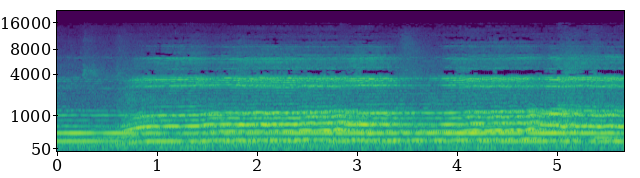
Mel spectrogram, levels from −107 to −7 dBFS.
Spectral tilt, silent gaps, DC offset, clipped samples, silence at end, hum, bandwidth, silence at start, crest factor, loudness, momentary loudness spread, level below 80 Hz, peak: -4.5 dB/octave; none; under 0.1%; under 0.1%; 0 s; none; 10.5 kHz; 0 s; 14 dB; -25 LUFS; 6 LU; -50 dBFS; -10 dBFS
